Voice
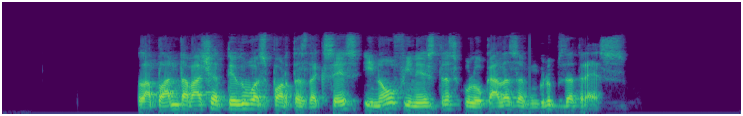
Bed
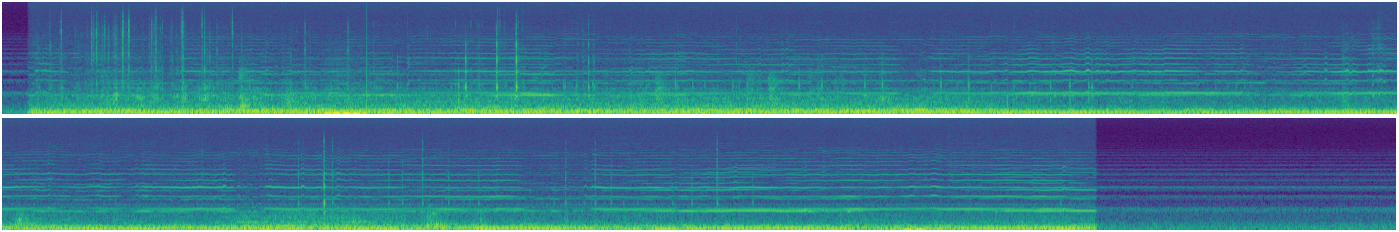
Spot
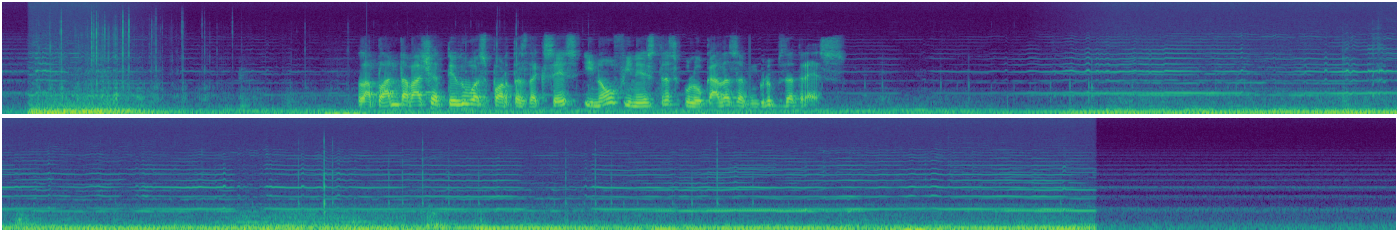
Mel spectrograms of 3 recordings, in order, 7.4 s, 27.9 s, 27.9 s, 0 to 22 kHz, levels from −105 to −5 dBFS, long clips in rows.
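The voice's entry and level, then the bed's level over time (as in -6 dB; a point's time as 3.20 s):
2.20 s, -0.5 dB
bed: 0.92 s -0.5 dB
1.88 s -20 dB
10.20 s -20 dB
11.12 s -5 dB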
